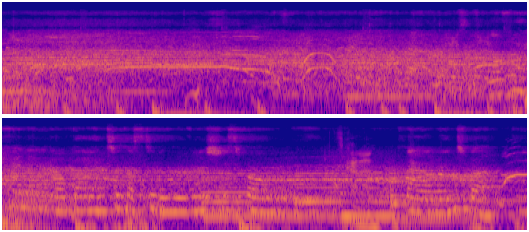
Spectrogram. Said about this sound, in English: Listen to the crowd, though. Everyone's like, now everyone's starting to laugh.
